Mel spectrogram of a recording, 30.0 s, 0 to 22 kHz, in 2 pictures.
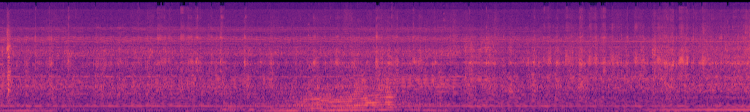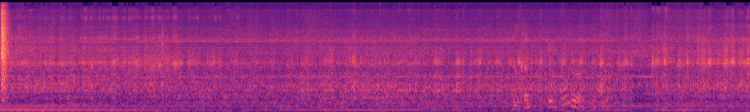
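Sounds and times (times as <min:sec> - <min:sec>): electric massager humming: 0:00.0 - 0:30.0
sharp click: 0:14.9 - 0:15.3.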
